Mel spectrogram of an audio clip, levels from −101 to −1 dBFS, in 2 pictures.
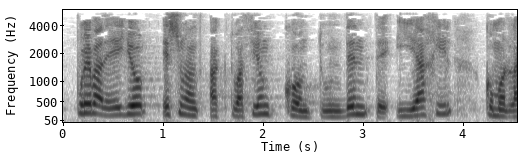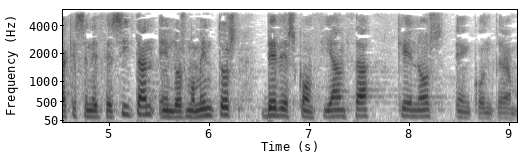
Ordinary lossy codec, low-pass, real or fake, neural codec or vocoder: none; 5.4 kHz; real; none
